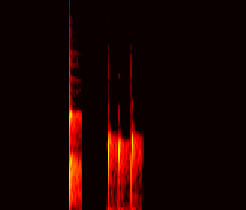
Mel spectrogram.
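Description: Short pitched pop sound effects of an intro logo animation: one pop, then about half a second later three quick pops in a row.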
